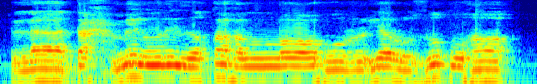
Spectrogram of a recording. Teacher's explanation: اللہ کا لام پور پڑھا جائے گا، کیونکہ اللہ کے لام سے پہلے ہاں پر زبر ہے۔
